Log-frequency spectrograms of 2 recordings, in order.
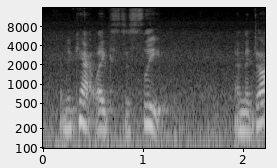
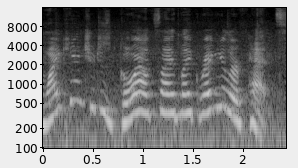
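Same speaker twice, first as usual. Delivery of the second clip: lightly voiced dog, higher; 7 semitones higher than usual. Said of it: "the doggy's saying".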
